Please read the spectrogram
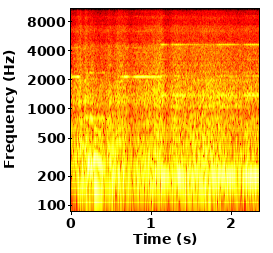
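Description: Loud, steady rushing noise with a low hum and thin high tones beneath it, standing in for the music.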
